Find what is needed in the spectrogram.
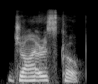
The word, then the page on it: gyroscope: Indian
